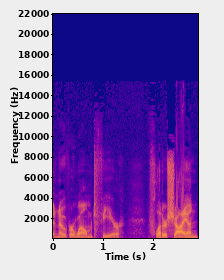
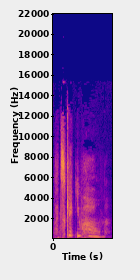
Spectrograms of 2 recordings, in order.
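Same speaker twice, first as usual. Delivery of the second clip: high, breathy whisper of a timid pony; gentle, shy, barely daring to ask; Fluttershy's voice. A narrator's reading. Fluttershy comforts monster.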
